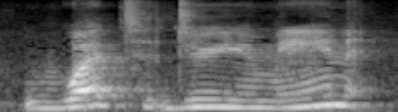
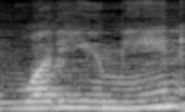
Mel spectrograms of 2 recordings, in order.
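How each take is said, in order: First: Each word is said separately and carefully. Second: The words run together quickly, reduced.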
